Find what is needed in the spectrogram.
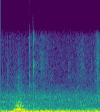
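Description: Quiet room tone: a low steady hum, with one faint, brief soft sound about a third of a second in.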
